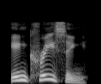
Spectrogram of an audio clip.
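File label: "increasing", English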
